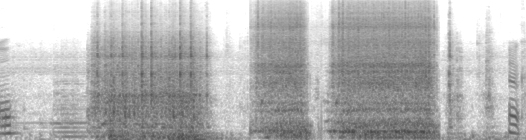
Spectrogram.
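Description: A sewing machine whirs as it stitches in quick bursts.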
